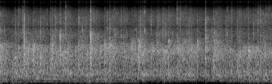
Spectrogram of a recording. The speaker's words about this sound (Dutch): Ik eh, wil je gigantisch bedanken en een heel groot applaus.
